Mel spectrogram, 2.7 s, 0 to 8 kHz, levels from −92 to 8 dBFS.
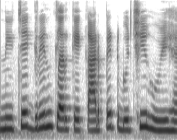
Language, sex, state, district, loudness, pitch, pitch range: Hindi, female, Jharkhand, Garhwa, -16 LUFS, 235 Hz, 220-280 Hz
